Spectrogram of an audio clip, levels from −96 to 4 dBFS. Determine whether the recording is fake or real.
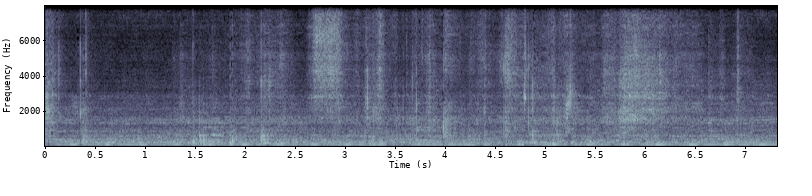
fake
